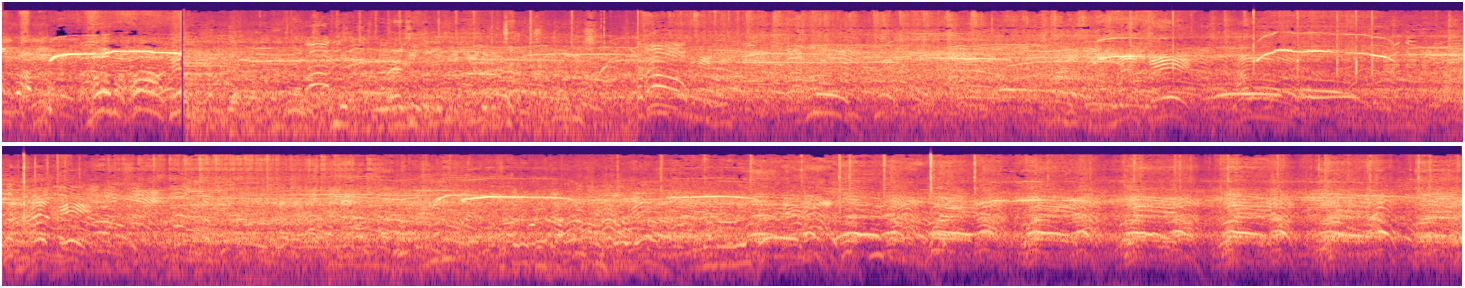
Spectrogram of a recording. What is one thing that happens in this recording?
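A large football crowd chants and shouts in an open-air stadium.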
